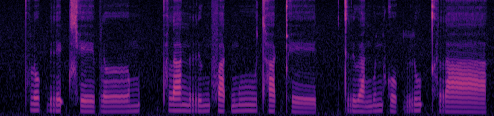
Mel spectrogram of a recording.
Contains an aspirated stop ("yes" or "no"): yes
